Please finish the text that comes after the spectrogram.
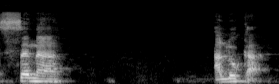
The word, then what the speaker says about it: Sena Alouka: It's actually pronounced Ebebeinwe. Ebebeinwe. Okay. And Mr. Sena Alouka.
